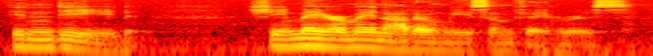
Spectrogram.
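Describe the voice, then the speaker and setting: A dignified male pony official from a storybook, played by a man. His voice is fairly low and husky. He speaks with dry, deadpan understatement and firm, dutiful resolve. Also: moderate pace, exaggerated voice. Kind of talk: dramatic story reading.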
